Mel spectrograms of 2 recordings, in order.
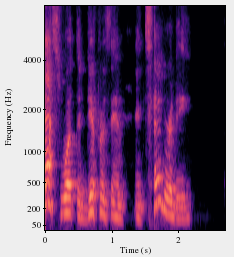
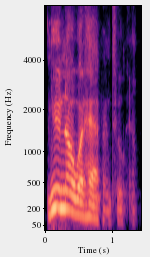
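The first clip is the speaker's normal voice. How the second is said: much louder, cutting accusation; 3 semitones lower, 10 dB louder than usual. Real, not acted. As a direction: throw it at him loudly. Accusing rival.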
